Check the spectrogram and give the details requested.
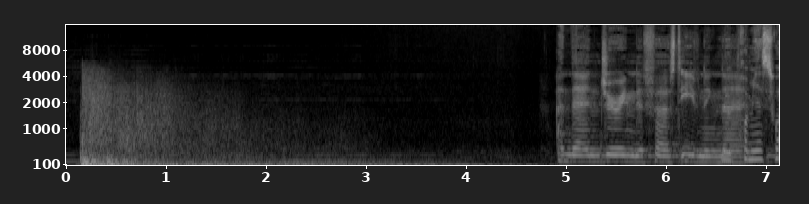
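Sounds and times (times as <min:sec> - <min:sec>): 
heavy bomb explosion from an aerial bombing campaign in Yemen: 0:00.0 - 0:05.4
speech: 0:04.9 - 0:07.1.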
